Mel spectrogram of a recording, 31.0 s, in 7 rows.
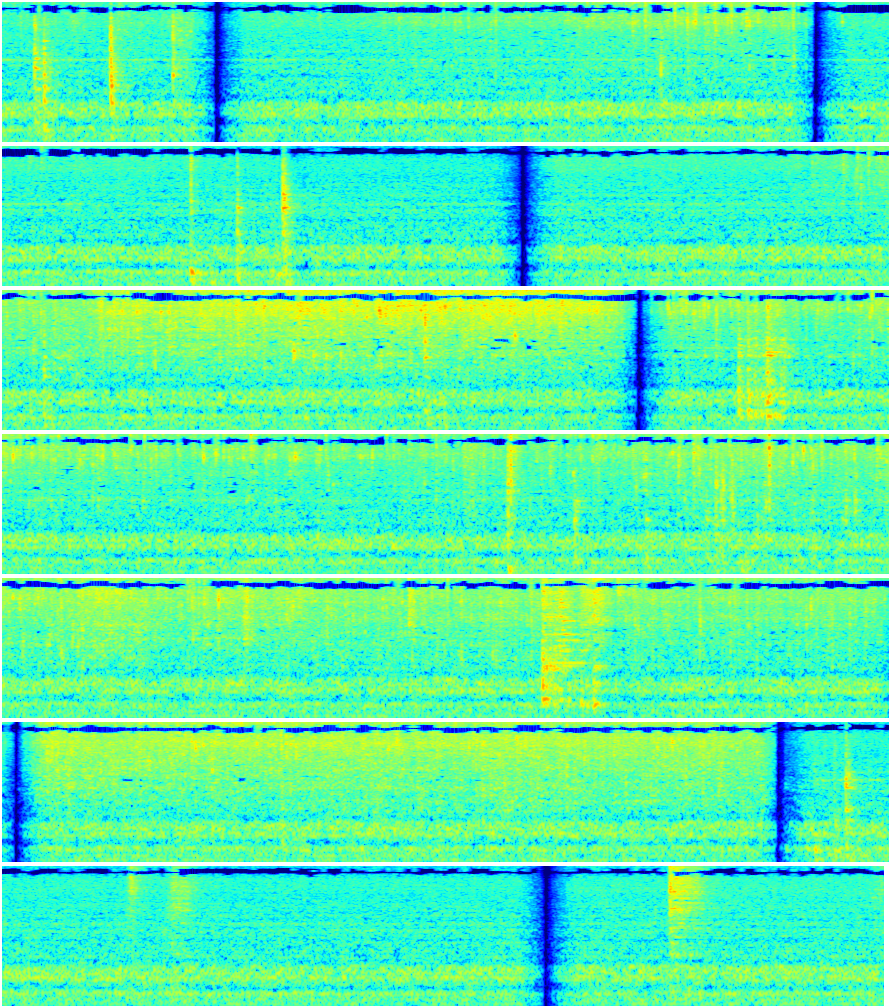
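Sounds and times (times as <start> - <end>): food sizzling in oil: 0.0 - 4.1, 8.4 - 26.1.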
